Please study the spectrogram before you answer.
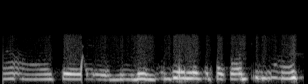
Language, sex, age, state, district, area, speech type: Odia, female, 45-60, Odisha, Gajapati, rural, conversation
